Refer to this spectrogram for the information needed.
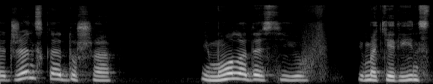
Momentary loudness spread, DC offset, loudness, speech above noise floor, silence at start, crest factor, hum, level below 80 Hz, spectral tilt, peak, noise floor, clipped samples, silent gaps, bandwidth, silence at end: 12 LU; under 0.1%; -23 LUFS; 49 dB; 0 s; 18 dB; none; -72 dBFS; -5.5 dB/octave; -6 dBFS; -71 dBFS; under 0.1%; none; 17 kHz; 0.05 s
